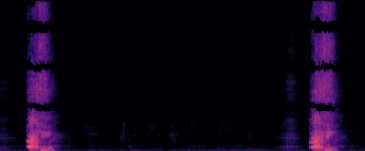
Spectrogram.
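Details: Father's Day sneezes: two sharp, explosive sneezes about six seconds apart, with a quick in-breath before the second; ordinary sneezing.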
